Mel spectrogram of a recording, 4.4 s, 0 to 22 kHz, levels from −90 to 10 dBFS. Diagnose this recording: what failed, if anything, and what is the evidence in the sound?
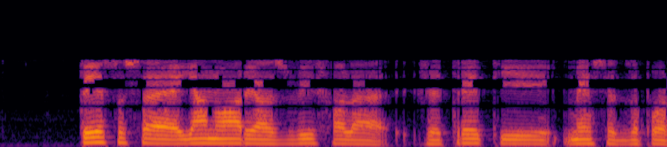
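The failure sits at the codec stage, likely MP2 compression starved of bits. Throughout the speech nothing survives above 4.1 kHz, and the remaining bands flicker and gurgle coarsely, which fits a rate near 16 kbps. A plain low-pass filter would dull without that granular bubbling.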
